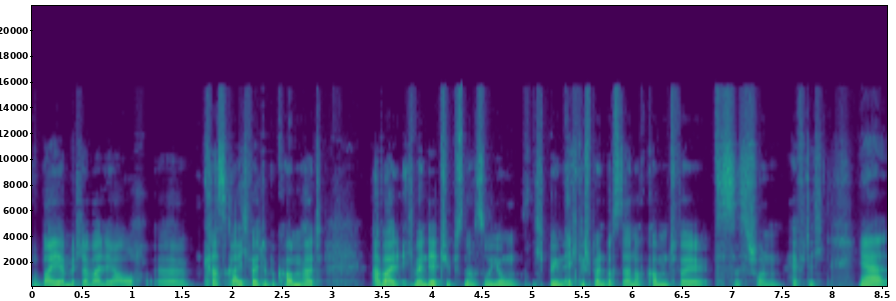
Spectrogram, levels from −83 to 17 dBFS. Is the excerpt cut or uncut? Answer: uncut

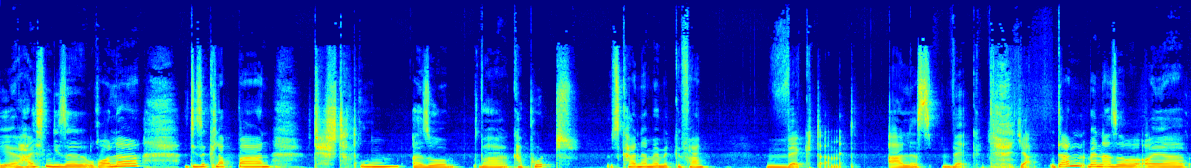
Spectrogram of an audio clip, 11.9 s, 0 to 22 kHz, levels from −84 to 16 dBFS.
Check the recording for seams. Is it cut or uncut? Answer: cut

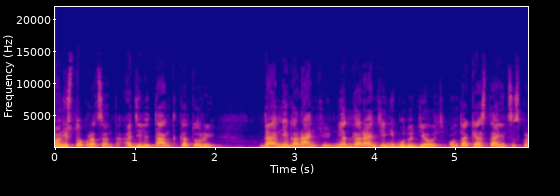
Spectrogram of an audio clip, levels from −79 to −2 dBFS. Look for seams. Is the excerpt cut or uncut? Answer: uncut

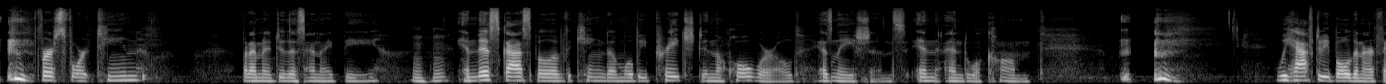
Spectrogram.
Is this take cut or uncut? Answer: cut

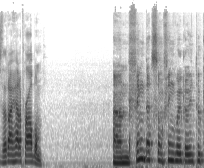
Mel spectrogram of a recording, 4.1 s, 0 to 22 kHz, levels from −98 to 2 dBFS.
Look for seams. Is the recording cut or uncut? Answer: cut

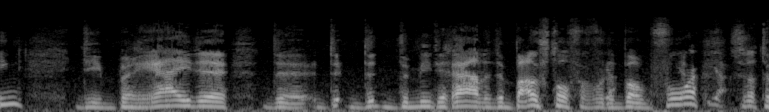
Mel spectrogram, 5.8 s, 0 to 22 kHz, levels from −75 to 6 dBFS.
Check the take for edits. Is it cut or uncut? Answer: uncut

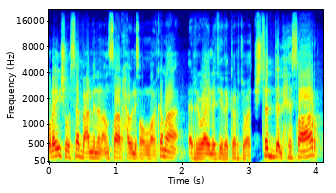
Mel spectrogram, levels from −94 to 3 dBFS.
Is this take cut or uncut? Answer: cut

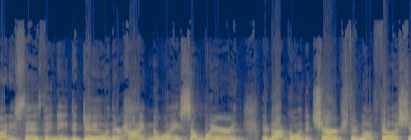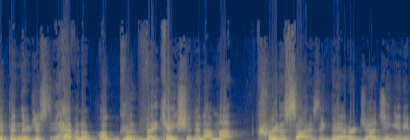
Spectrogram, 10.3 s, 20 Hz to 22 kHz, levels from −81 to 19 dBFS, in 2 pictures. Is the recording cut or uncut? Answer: uncut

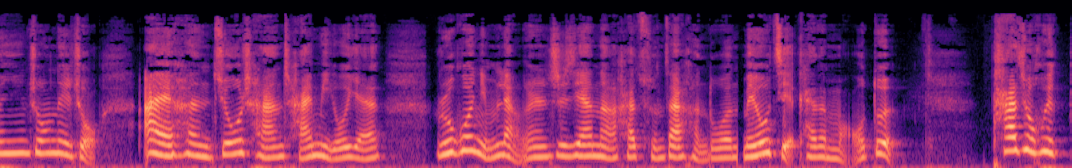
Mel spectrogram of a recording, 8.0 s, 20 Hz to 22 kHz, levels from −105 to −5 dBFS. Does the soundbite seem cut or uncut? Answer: cut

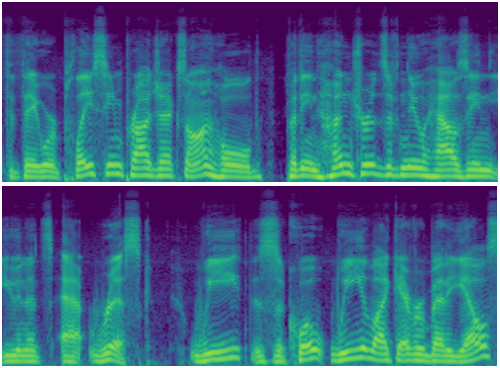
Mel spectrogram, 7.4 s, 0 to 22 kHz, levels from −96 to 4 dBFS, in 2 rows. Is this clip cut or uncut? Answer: cut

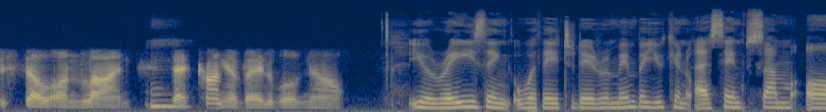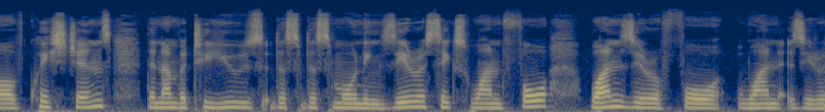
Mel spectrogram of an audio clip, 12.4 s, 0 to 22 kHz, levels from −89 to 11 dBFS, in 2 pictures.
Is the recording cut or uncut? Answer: cut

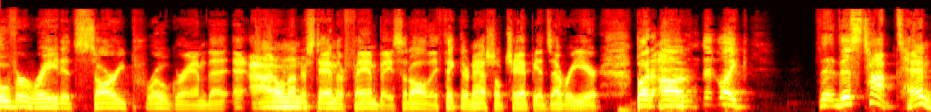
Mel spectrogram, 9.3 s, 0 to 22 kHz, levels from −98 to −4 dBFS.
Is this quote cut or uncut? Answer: uncut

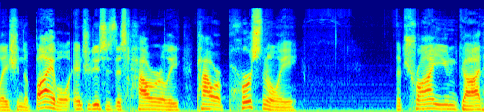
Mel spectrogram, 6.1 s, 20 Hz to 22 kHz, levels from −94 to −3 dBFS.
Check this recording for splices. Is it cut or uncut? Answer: cut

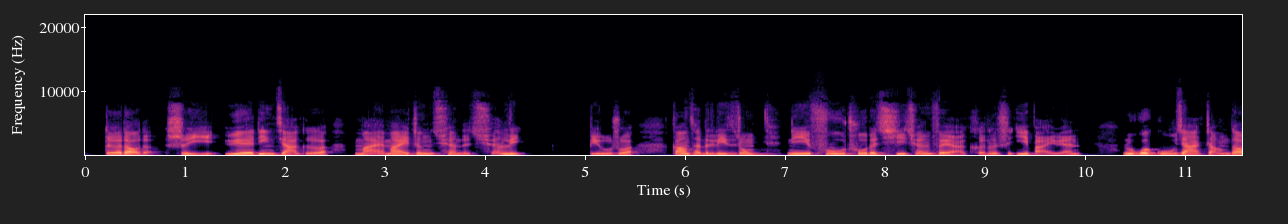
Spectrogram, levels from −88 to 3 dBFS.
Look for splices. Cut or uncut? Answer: uncut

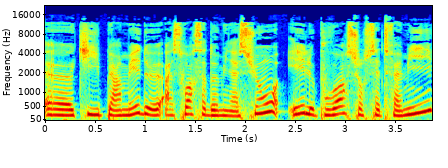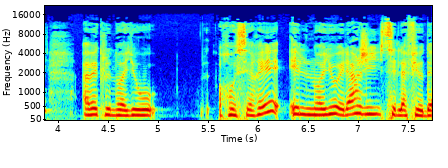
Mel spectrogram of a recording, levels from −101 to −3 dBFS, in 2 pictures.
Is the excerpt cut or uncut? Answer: uncut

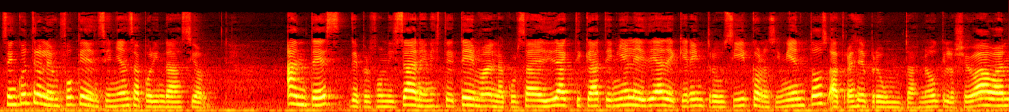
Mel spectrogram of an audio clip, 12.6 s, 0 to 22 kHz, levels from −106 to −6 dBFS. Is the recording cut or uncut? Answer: uncut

